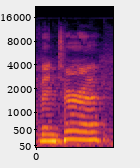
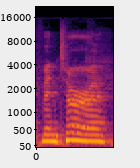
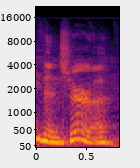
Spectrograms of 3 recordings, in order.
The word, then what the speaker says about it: Ventura: They tell me I need to say it like Ventura. So I'm gonna say it like Ventura, even though my mind really wants to say Ventura.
